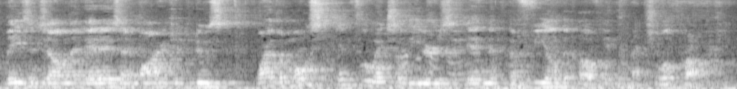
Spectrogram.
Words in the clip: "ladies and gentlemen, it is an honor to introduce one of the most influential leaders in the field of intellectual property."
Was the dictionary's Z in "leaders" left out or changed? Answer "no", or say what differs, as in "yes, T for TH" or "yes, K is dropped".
no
